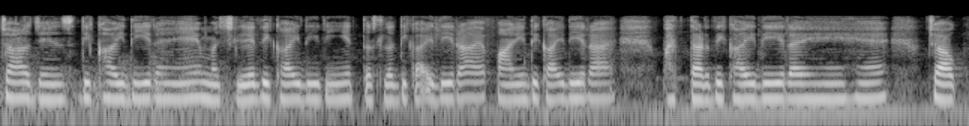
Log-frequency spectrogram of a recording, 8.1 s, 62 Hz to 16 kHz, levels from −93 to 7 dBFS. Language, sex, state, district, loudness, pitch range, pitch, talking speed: Hindi, female, Uttar Pradesh, Varanasi, -18 LUFS, 195-205 Hz, 200 Hz, 210 wpm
